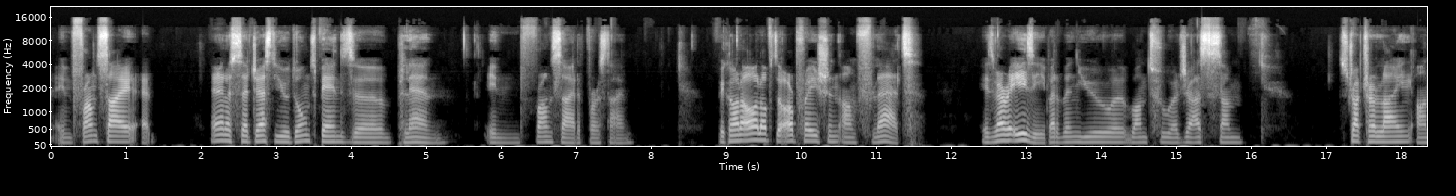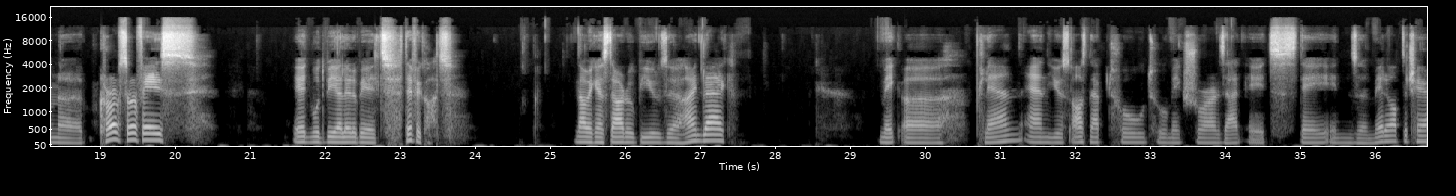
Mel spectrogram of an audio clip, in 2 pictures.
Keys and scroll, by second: 18.5 Tab.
